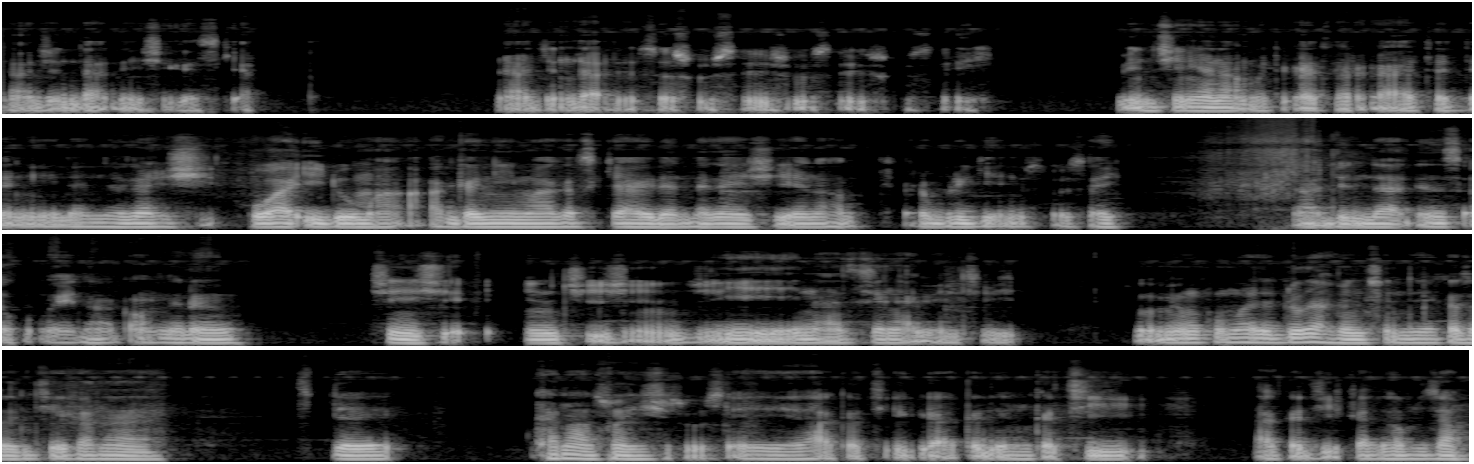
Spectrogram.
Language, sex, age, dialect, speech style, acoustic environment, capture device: Hausa, male, 18-24, Nigeria - Kano, excited; anxious, nature; silence, mobile / Linux / Chrome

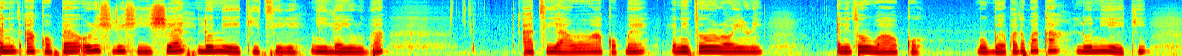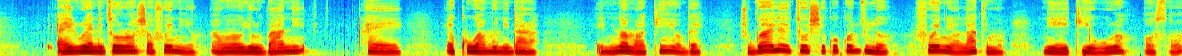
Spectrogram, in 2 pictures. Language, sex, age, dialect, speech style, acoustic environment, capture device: Yoruba, female, 25-34, Nigeria - Ibadan, relaxed, nature, mobile / macOS / Safari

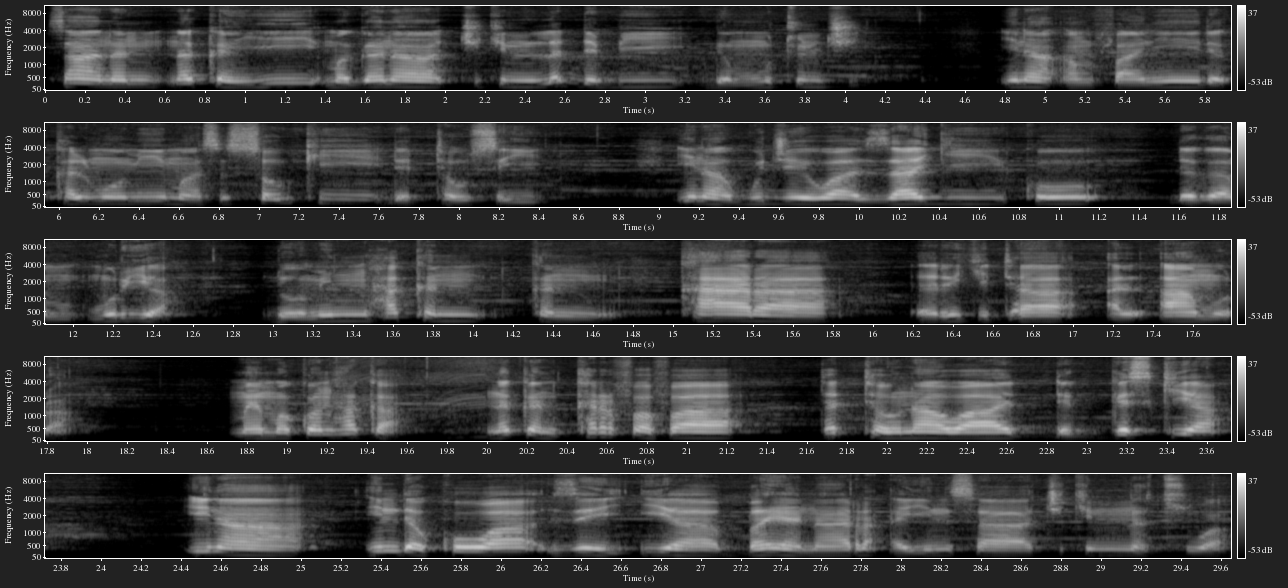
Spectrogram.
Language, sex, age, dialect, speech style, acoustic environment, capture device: Hausa, male, 25-34, Nigeria - Katsina, happy; anxious; nervous, music; people talking; appliances; traffic, mobile / Linux / Chrome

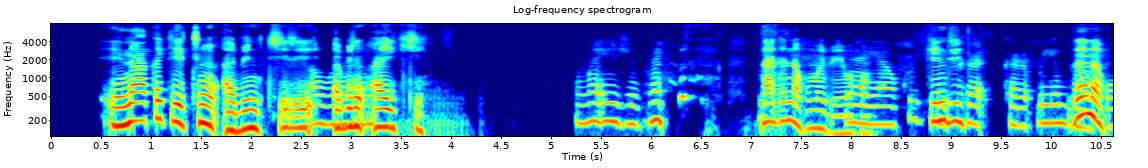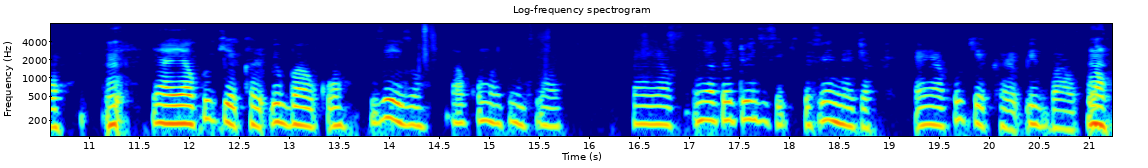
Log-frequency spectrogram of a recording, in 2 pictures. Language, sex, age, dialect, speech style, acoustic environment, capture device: Hausa, female, 45-54, Nigeria - Kano, happy; focused, nature; silence; appliances, mobile / Linux / Chrome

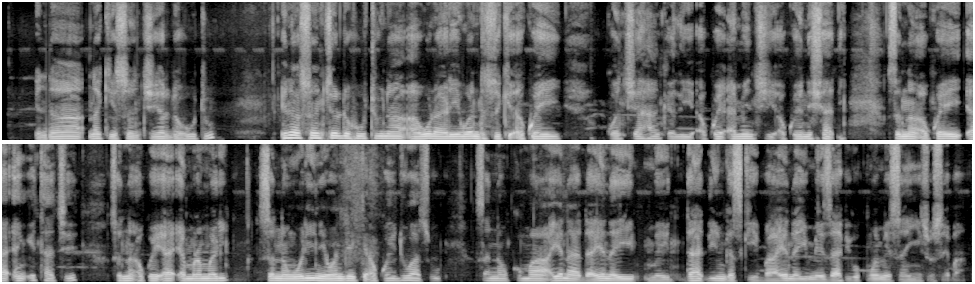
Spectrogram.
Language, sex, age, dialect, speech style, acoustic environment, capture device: Hausa, male, 45-54, Nigeria - Katsina, stressed; focused; happy, people talking; nature, mobile / Linux / Chrome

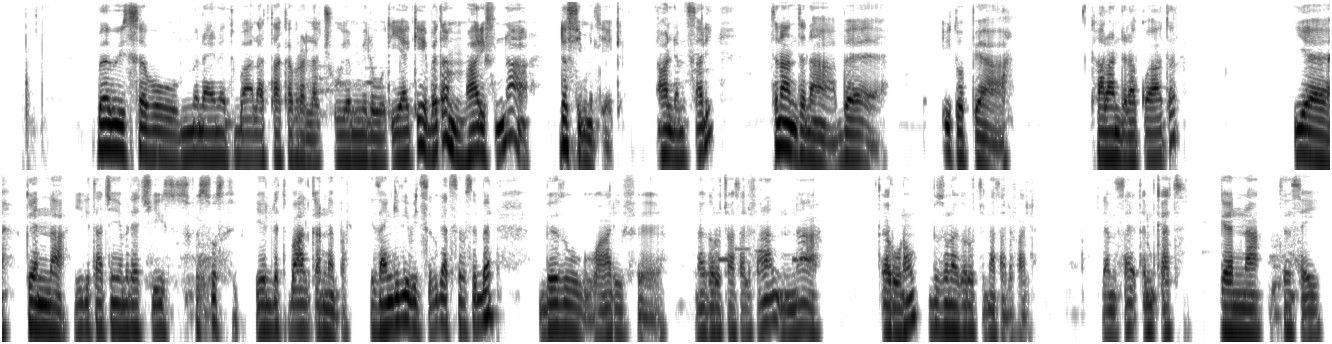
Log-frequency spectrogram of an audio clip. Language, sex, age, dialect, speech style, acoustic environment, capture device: Amharic, male, 18-24, Ethiopia - Addis Ababa, excited, silence, mobile / Linux / Chrome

